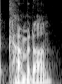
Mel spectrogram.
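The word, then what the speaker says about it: Kamadan: Is that how it's pronounced? Yeah, Kamadon.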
